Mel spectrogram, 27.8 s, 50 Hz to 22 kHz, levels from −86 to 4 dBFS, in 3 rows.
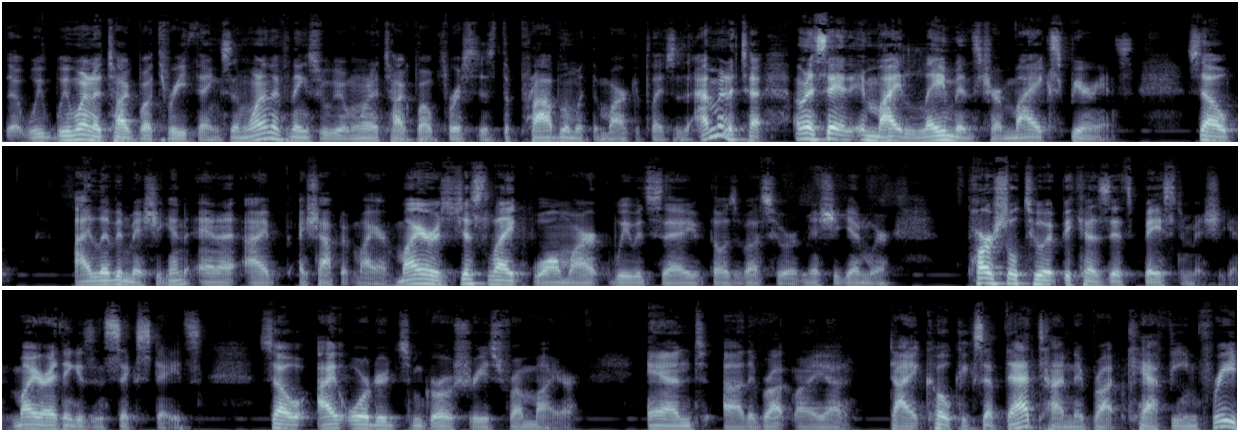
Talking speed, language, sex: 225 wpm, English, male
